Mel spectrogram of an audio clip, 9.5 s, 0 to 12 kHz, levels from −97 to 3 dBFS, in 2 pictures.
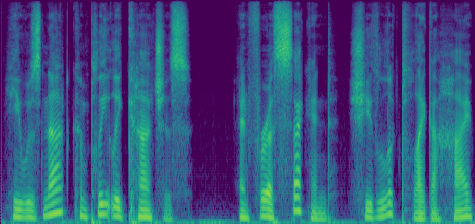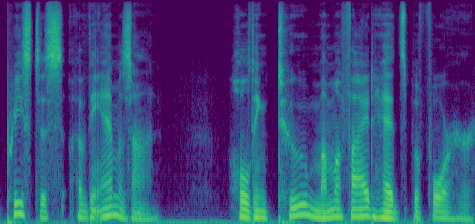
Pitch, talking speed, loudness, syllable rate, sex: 105 Hz, 145 wpm, -22 LUFS, 4.6 syllables/s, male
